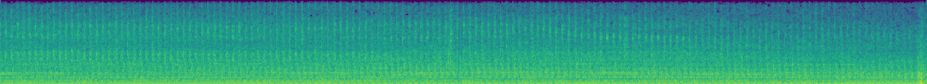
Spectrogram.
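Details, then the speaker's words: Sears Eager One lawnmower, Tecumseh single-cylinder, after makeshift connecting-rod knock repair with beer-can metal, throttle halfway: steady even running with no heavy bottom-end knock, then cuts off cleanly as gas is turned off; normal running. "Sounds like we got rid of that knock."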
